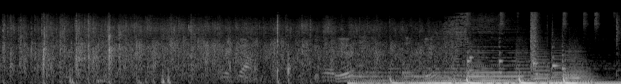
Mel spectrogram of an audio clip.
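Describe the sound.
Audience applause for a startup CEO's interview: steady clapping that gives way to loud music partway through.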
